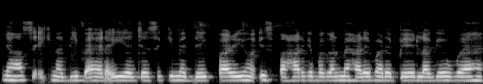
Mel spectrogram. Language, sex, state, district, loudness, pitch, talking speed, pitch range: Hindi, female, Bihar, Katihar, -14 LUFS, 185 Hz, 310 wpm, 180-190 Hz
